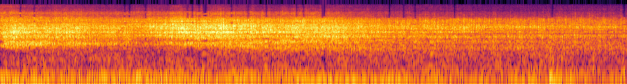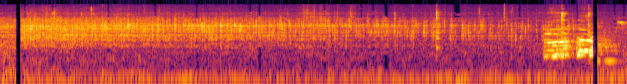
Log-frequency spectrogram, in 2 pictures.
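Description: Duck egg and climbing wattle leaf batter hitting hot oil in a wok and sizzling, the sizzle fading slowly as the omelette sets. Near the end a short, loud call from a farm bird cuts in.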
